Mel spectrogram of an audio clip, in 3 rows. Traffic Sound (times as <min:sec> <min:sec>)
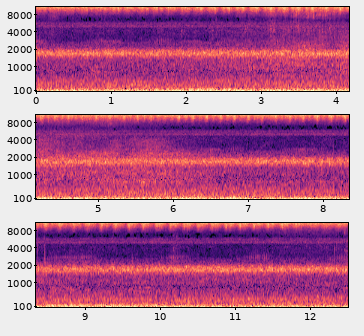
0:00.1 0:09.9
